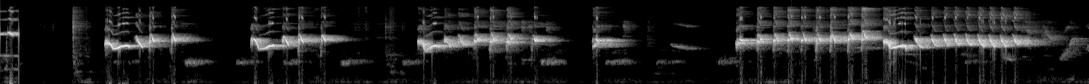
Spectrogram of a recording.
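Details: White-rumped shama, a lure recording meant to make other birds answer, sings separate bursts of upslurred whistles and buzzy chatter with soft low chips in the gaps, ending in a long, rich warbling phrase.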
